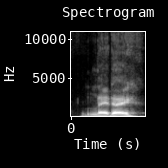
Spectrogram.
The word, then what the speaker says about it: Lede: It's kind of pronounced Larry with a D, Lede.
